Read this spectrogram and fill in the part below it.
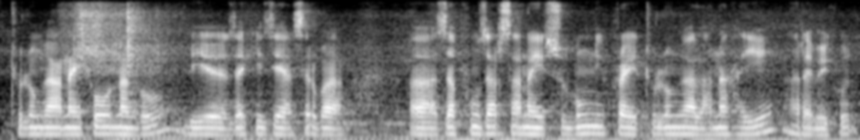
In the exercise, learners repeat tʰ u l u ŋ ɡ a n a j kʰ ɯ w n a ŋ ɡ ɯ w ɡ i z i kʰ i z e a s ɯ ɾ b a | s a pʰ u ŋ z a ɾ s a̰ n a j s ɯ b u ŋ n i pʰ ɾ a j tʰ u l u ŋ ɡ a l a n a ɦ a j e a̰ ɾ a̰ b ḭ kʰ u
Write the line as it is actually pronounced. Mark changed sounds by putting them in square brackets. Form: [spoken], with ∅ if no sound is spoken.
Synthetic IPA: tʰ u l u ŋ ɡ a n a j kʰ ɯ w n a ŋ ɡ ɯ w [b] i z [a] kʰ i z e a s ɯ ɾ b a | [z] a pʰ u ŋ z a ɾ s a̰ n a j s [u] b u ŋ n i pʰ ɾ a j tʰ u l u ŋ ɡ a l a n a ɦ a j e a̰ ɾ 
